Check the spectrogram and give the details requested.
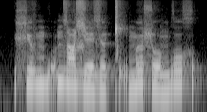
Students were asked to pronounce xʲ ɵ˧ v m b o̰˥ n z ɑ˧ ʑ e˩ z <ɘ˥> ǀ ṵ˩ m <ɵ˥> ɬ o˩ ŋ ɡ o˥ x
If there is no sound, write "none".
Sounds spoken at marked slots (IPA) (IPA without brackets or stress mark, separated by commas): ɘ˩, ɵ˥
